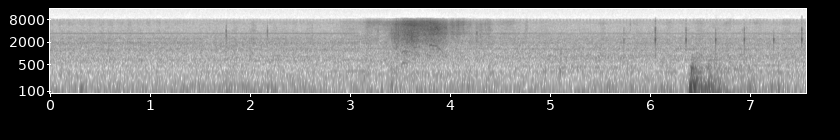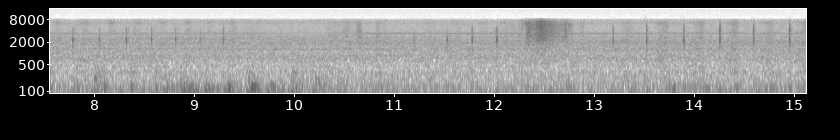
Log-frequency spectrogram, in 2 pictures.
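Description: A colored pencil scratches softly across paper.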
